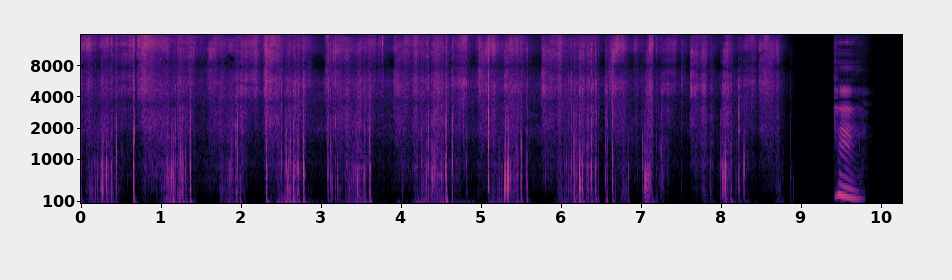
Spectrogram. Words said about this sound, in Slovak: Každopádne, mám rád tatranský sneh. Ten zvuk, keď vrzga pod nohami.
